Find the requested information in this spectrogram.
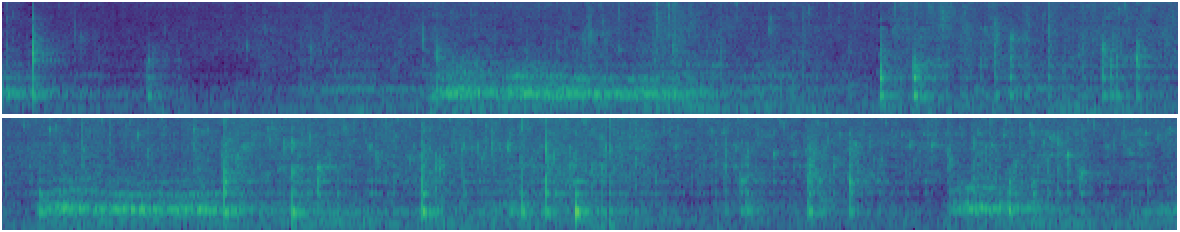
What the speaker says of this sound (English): now I will saute this masala and the onion and potato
